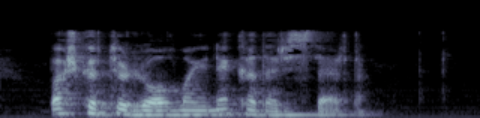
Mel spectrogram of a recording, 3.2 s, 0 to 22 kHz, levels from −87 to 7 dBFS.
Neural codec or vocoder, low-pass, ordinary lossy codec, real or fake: none; 7.2 kHz; MP3, 96 kbps; real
